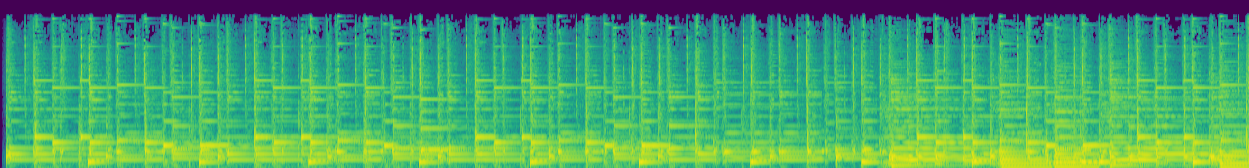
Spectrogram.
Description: No Slide Guitar

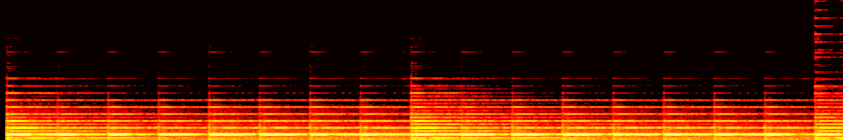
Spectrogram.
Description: Persistent Piano C

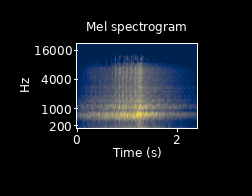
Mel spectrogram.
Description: Enchanted Wobble Flyby

